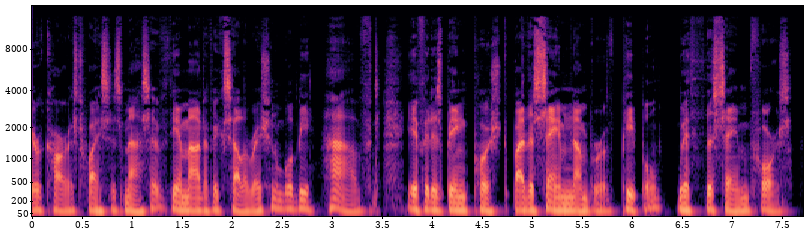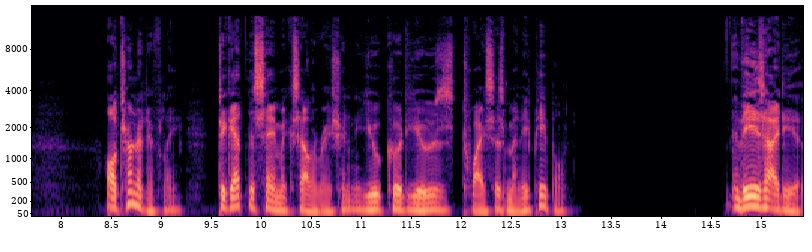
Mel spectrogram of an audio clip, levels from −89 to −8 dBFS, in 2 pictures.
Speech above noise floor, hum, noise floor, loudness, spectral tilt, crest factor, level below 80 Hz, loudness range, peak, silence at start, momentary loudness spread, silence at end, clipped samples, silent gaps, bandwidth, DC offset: 41 dB; none; -67 dBFS; -27 LUFS; -5 dB/octave; 20 dB; -36 dBFS; 3 LU; -6 dBFS; 0 s; 11 LU; 0 s; under 0.1%; 13.33-13.94 s, 14.09-14.26 s, 14.41-14.61 s; 14 kHz; under 0.1%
